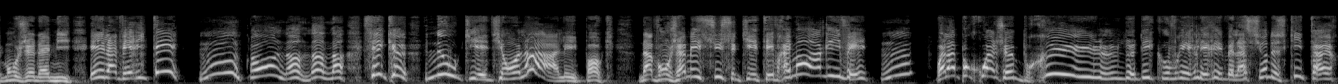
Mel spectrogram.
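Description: Brief: shrill, cackling ancient aunt, swooping wildly in a dry, close booth. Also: male voice, a bit bright, no echo, exaggerated voice. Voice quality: shrill, high squawk, endlessly repeating "non, non, non". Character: cackling, nosy, ancient aunt, 107 years old. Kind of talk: storybook reading.

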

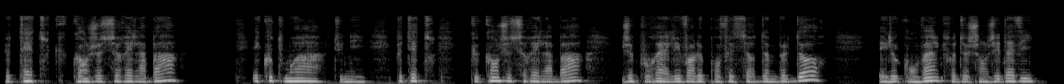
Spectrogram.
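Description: A man's voice: mid-range voice, normal speed, hardly any pauses, darkish tone, breathy edge, no echo, clean studio sound, pitched above the performer's own voice, natural voice. A man voicing an eager young girl who questions, pleads and accuses. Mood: pleading.

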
